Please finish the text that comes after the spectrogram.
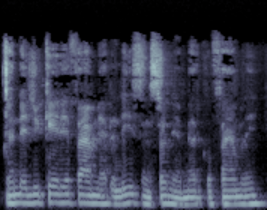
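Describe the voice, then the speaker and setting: A man from Nigeria in his thirties, a guest pulmonologist who tells his story in a relaxed way, often restarting and repeating phrases. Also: fairly low pitch, racing.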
